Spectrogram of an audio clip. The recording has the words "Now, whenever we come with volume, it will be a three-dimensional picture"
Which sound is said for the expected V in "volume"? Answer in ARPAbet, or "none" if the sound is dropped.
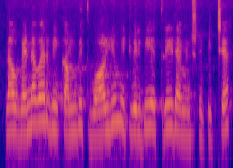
V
